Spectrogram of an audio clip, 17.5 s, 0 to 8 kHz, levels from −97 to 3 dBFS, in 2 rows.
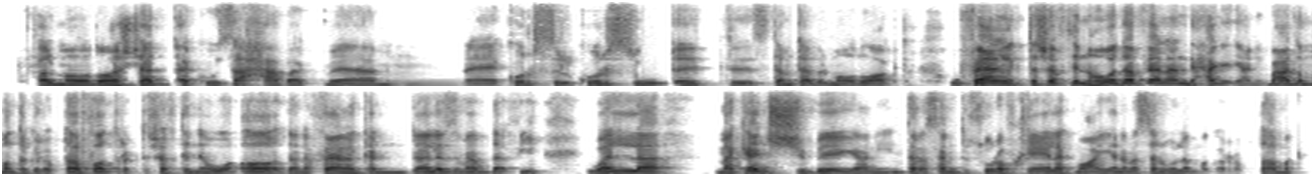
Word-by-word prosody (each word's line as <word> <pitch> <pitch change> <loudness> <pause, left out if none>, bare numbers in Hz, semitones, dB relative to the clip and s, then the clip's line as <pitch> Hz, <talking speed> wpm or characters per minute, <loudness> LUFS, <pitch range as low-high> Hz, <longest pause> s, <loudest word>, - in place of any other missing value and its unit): فالموضوع 110 +4 +4
شدّك 125 -5 0
وسحبك 105 -1 -2
فامم، 100 -2 -5 0.5
Course 110 -2 -5
لCourse 120 +4 -4
وابتديت 105 +1 -4
تستمتع 100 +2 -3
بالموضوع 95 -1 -2
أكتر، 90 - -14 0.2
وفعلًا 170 - +7
اكتشفت 165 +2 +1
إن 150 -4 +3
هو 150 +3 +5
ده 155 +1 +6
فعلًا 155 -1 +3
دي - - -2
حاجة 145 -2 +1
يعني 100 -1 -9
بعد 135 +1 +2
ما 130 +1 -1
أنت 135 0 -4
جربتها 115 +3 0
فترة، 145 +1 0
اكتشفت 135 -1 -7
إن 115 -3 -4
هو 125 +4 -1
آه، 140 +1 +3
ده - - -4
أنا 105 - -5
فعلًا 135 +5 +3
كان 205 +10 -6
ده 120 - +1
لازم 125 -2 0
أبدأ 125 - -2
فيه، 285 - -11 0.3
والّا 170 -1 +3 0.3
ما 115 - +1
كانش 155 -3 +3
ب 125 0 -10
يعني 105 -3 -1
أنت 125 0 -9
رسمت 130 -1 -4
صورة 135 0 -1
في 135 - -11
خيالك 125 +3 -2
مُعيّنة 115 +5 -2
مثلًا، 125 0 -5
ولمّا 100 -3 -8
جرّبتها - - -9
ما - - -6
125 Hz, 175 wpm, -23 LUFS, 105-135 Hz, 0.5 s, وفعلًا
